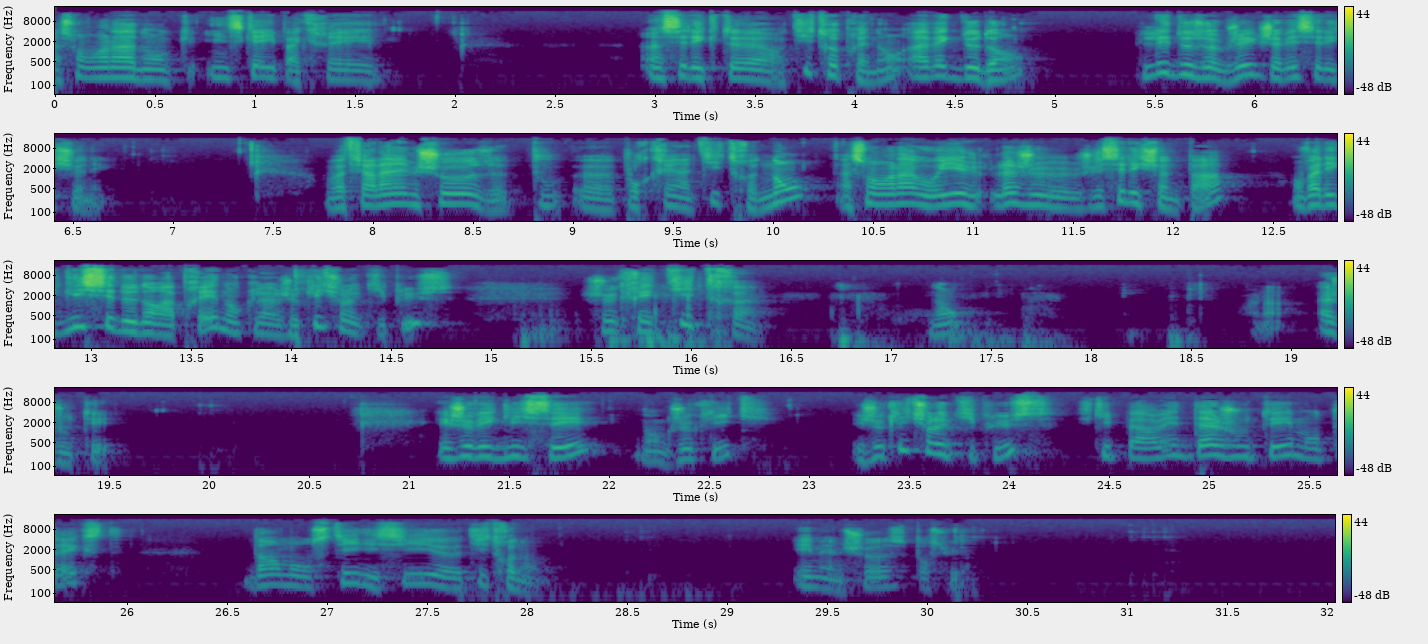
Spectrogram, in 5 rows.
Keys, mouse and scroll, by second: 1.5 click, 4.6 click, 5.4 click, 6.0 click, 6.4 click, 6.8 click, 11.2 click, 11.9 click, 14.0 click, 15.3-18.3 typing, 19.9 click, 22.3 click, 24.0 click, 28.4 click, 30.1 click, 31.0 click.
